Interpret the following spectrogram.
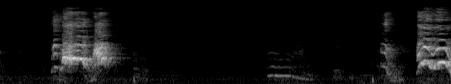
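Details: Seven-week-old mixed breed foster puppies give two sharp high barks, then a brief thin whimper after a pause and another loud yap at the end.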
